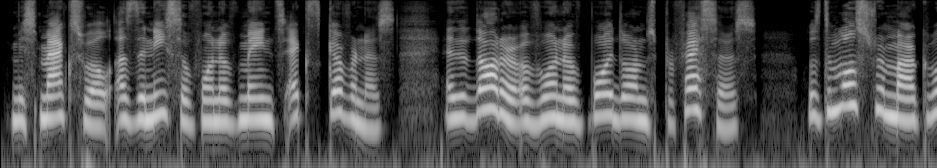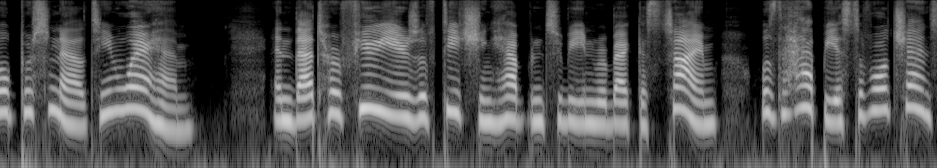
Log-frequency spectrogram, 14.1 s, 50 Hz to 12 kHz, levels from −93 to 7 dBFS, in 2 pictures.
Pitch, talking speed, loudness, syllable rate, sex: 255 Hz, 190 wpm, -20 LUFS, 5.8 syllables/s, female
